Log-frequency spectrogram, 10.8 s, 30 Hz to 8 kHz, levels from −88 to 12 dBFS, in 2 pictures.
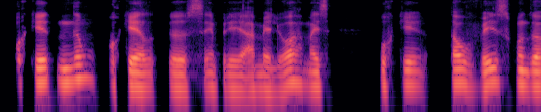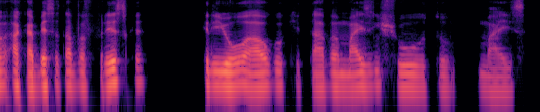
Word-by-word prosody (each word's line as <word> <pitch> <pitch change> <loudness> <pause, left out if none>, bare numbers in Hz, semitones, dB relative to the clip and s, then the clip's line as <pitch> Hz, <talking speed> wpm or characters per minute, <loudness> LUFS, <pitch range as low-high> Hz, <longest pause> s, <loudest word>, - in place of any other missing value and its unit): Porque 135 0 +5
não 155 +4 +1
porque - - -1
el 105 -1 +6
é 105 -2 +3
sempre 100 0 -3
a 95 - 0
melhor, 100 +7 0
mas 110 -1 -2 0.5
porque 120 -2 -2 0.3
talvez 130 +1 +3
quando 120 -2 +4
a 115 - +1
cabeça 110 +1 -1
estava 110 0 -6
fresca 130 +4 -2 0.6
criou 115 0 +1
algo 110 +2 -1
que 115 - -27
estava 105 0 -8
mais 105 +1 -5
enxuto, 105 -4 -8 0.3
mais 90 -2 -14
110 Hz, 130 wpm, -23 LUFS, 105-120 Hz, 0.6 s, el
